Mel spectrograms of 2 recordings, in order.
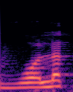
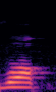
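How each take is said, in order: First: The word is said with an l sound. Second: The word is said with no l sound. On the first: The speaker calls it wrong. "वॉलक नहीं पढ़ते हैं" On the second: The speaker calls it right. "वॉक पढ़ते हैं"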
